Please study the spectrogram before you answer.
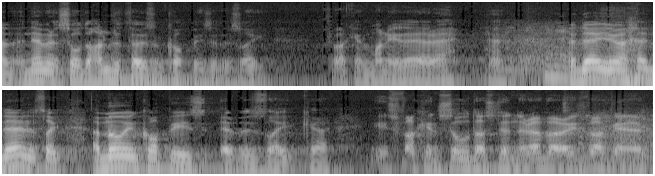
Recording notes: we revisit the fifth show of Common People Live at the Edinburgh Fringe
